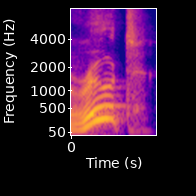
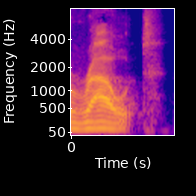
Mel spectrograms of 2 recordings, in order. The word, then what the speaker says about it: route: So, some people say the route, some people say the route. Um and I don't think that's exactly a regional thing. I think that it just It's kind of a personal preference. Both pronunciations are okay.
